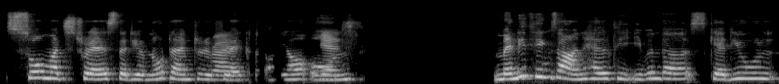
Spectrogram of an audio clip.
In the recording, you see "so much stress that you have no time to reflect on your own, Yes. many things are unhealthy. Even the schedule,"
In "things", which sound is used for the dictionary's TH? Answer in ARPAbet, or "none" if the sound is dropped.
T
